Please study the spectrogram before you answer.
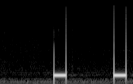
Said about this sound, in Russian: А нет, к сожалению, у нас звонок сорвался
